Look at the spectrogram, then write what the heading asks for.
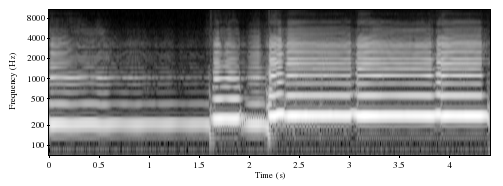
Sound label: Sax Effect; Sonic Foundry (Sony Creative Software); Jazz Solos and Sections; Effected Sax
